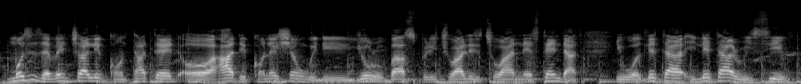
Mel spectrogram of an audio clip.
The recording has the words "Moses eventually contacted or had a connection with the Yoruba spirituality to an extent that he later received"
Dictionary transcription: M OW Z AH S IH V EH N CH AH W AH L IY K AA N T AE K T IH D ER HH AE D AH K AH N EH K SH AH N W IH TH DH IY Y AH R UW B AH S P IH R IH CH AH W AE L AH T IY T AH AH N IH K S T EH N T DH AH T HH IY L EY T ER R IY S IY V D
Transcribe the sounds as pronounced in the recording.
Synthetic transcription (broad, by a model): M OW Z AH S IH V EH N CH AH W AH L IY K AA N T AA K T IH D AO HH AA D AH K AH N EH K SH AH N W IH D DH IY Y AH R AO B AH S P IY R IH CH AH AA L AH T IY T AH AH N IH S T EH N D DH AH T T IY L EY T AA R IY S IY V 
